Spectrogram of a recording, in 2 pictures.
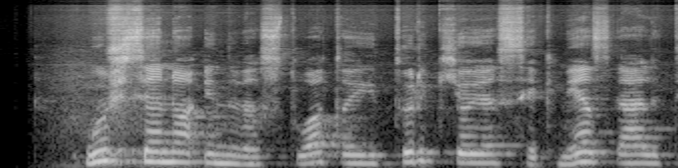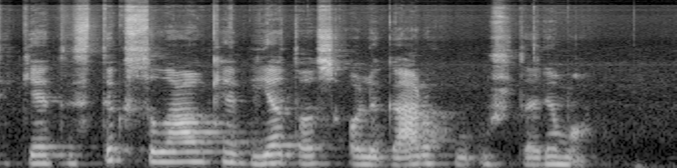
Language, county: Lithuanian, Kaunas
